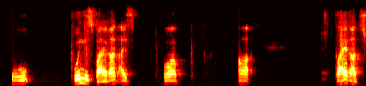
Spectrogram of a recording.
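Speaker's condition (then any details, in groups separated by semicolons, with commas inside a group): Stuttering; self-help in Flow-Gruppe München; blocks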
